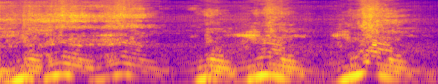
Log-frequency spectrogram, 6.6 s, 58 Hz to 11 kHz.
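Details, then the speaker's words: Bajaj Discover 135 after fitting two new spark plugs, valve clearance adjustment, carburetor tuning and air filter cleaning: three crisp throttle blips returning to an even idle, no knock, clatter or misfire; engine noise gone. "তো এখন কিন্তু বাইকটি সুন্দর আছে, অর্থাৎ সবকিছু accurate আছে।"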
